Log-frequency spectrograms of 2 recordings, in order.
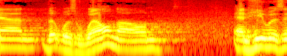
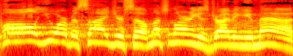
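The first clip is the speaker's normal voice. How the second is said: put-on sudden, high, blurted outburst; 5 semitones higher than usual. Speaker acting out Festus's reply to Paul, in a loud voice. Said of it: "he comes out with a loud voice".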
